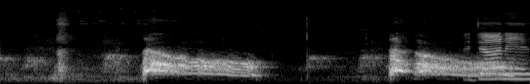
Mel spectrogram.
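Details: Shiba Inu dog in a grandmother's back yard, barking at a bird stuck in a bush: two long, drawn-out howling barks with harmonic, wavering tone, mixed with a woman's soothing speech.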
